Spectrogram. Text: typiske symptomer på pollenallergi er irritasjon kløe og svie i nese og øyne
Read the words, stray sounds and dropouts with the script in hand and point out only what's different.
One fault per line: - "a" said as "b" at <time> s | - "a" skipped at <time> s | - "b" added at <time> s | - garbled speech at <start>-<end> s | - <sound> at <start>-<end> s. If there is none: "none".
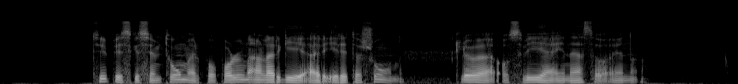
none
